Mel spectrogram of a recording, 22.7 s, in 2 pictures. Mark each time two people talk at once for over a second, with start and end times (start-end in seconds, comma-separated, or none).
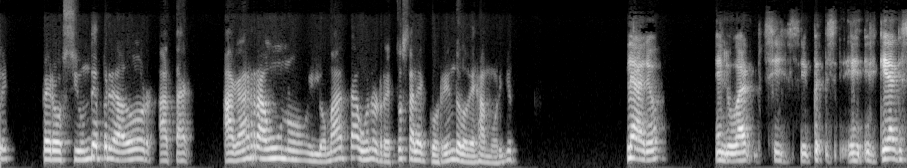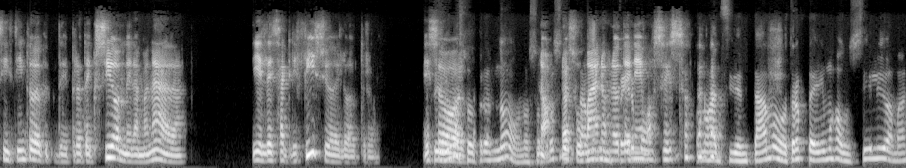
18.0-19.6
